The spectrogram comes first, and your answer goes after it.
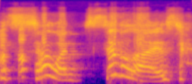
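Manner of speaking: high, slow, laughing mock horror; mock appalled. Guest laughs at her own bedding habits, mock scandalised. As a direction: drag it out like a prim, scandalised wife. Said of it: "I'm just like".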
